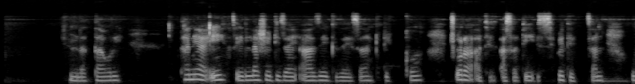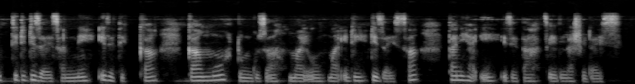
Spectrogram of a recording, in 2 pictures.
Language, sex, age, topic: Gamo, female, 25-35, government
